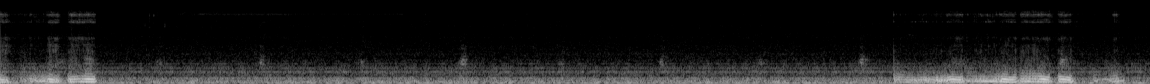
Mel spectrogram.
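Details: A Pomapoo snores in its sleep. A short, rough low snore opens the recording, and a longer rattling one follows about eight seconds later. Faint breathing and a constant background hum fill the quiet between them.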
